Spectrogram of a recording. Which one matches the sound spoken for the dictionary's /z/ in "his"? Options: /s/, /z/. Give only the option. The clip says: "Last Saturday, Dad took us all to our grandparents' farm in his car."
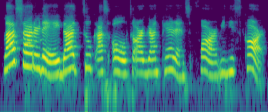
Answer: /s/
